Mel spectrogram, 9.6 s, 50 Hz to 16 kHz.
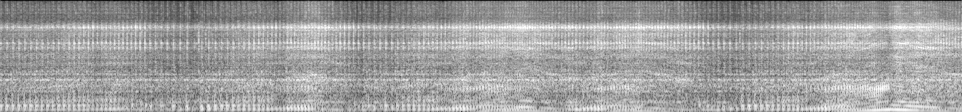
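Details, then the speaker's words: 2022 Honda CG125, silencer blocked so only the engine is heard: rattling clatter climbing in pitch and loudness with each throttle blip; a vibrating cam pin is the cause. "जैसे जैसे इसको accelerator तेज करते जाएंगे यह आवाज बढ़ती जाएगी अब सालेसर इसका बंद है सालेसर का साउंड जस्ट इसका इंजन"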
